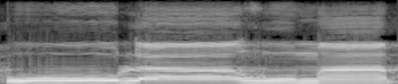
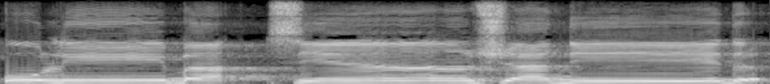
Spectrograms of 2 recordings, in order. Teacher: membacanya ulahuma panjang satu alif. Kalau yang ini uli ba'sin syadid, uli ini dipendekkan.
